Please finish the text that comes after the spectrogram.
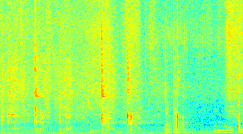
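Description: Beef and broccoli ingredients stir-fried in a wok, with a steady sizzle broken by scattered scraping and clattering strokes of a utensil against the metal.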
